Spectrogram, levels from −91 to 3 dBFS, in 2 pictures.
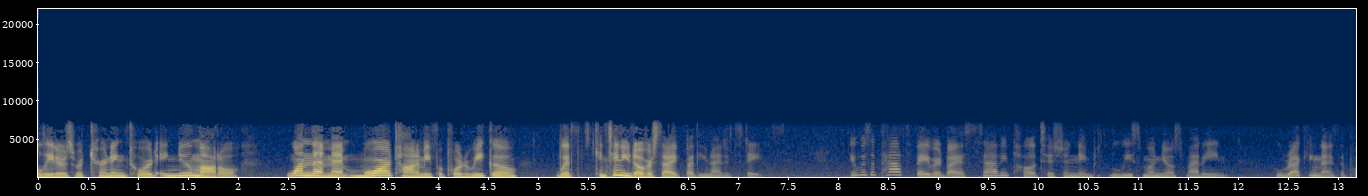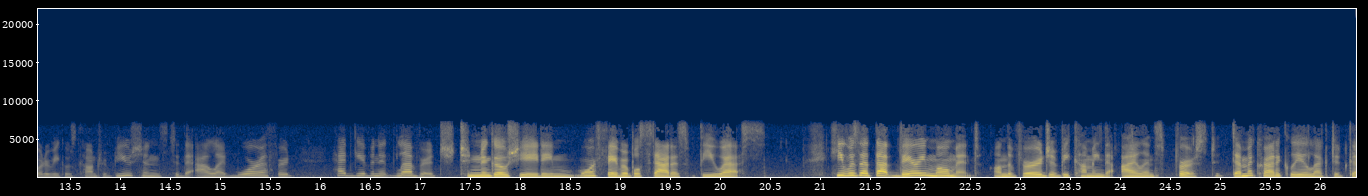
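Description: No technical faults can be heard anywhere in the clip.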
